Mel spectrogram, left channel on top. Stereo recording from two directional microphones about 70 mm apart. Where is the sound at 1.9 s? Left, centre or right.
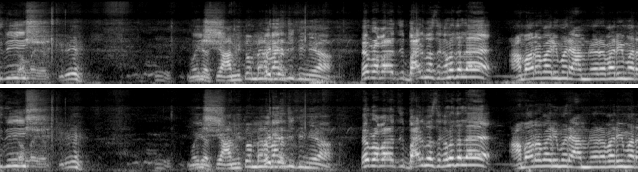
Right.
